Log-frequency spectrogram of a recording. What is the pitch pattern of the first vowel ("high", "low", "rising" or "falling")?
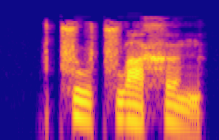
falling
